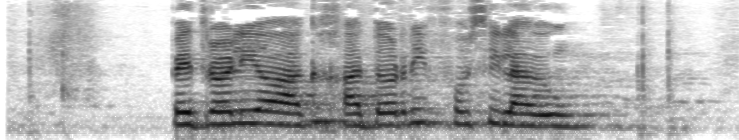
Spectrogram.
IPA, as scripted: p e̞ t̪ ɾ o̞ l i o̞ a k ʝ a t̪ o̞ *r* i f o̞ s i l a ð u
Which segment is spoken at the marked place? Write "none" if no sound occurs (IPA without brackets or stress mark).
r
